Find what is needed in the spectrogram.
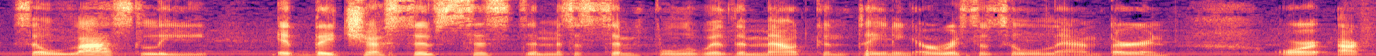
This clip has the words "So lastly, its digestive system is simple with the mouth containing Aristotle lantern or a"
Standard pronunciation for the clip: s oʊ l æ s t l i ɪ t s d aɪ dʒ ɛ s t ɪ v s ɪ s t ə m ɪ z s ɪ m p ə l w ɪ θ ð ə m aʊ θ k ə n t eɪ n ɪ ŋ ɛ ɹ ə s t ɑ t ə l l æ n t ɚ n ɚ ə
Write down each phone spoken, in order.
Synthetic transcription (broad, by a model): s oʊ l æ s t l i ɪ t d aɪ dʒ ɛ s t ɪ v s ɪ s t ə m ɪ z s ɪ m p ə l w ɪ ð ə m aʊ t k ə n t eɪ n ɪ ŋ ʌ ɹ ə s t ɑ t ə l l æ n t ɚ n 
